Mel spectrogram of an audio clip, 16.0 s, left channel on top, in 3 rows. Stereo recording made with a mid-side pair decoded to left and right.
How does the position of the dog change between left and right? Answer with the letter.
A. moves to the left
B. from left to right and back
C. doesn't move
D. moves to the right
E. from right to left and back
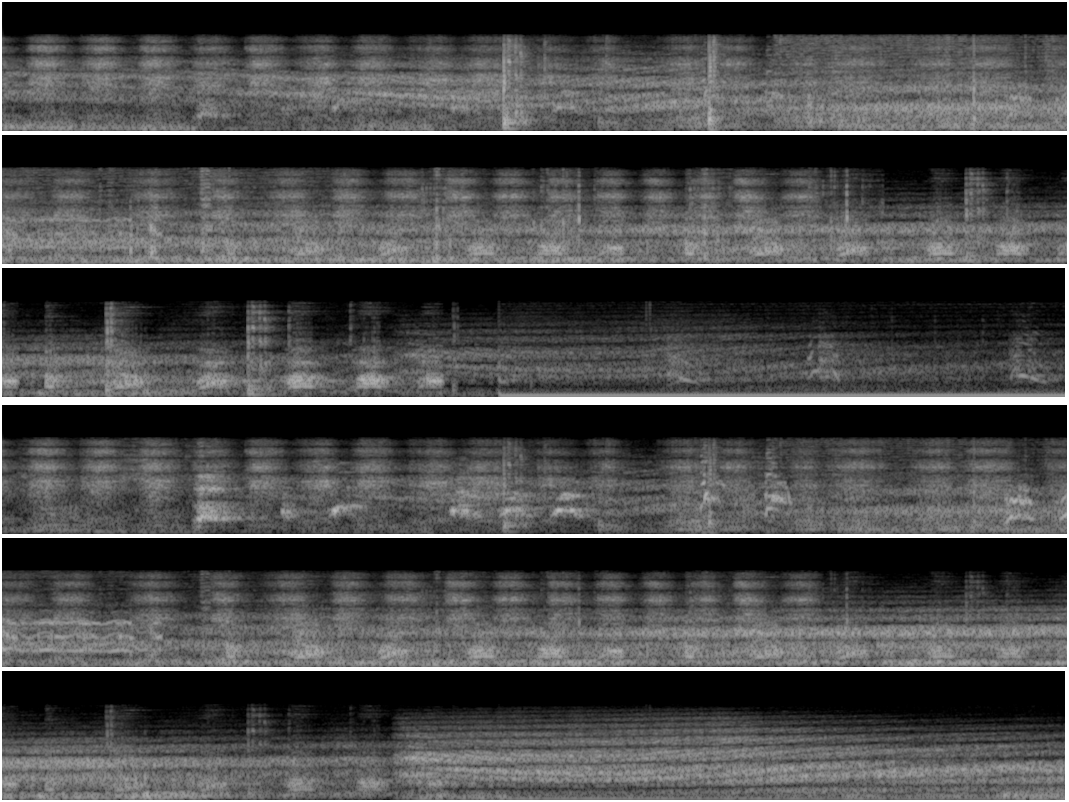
A.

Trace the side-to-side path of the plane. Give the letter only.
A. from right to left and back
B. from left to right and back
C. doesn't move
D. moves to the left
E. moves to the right
E.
